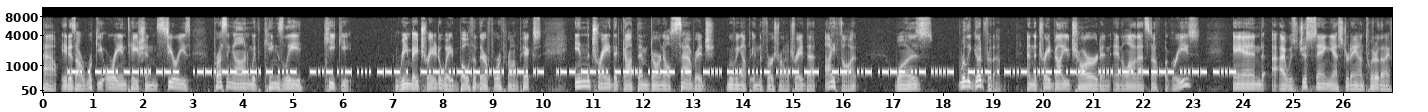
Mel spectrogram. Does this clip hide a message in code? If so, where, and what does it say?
Yes: Morse code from 0.4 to 23.9 s, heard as a keyed tone, hand-sent with a paddle, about 30 wpm, 680 Hz, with speech in English. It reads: REC7O PMGTV XUHOE C2FFA W77JA BD44M GUJU4 XEX3L HR13X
